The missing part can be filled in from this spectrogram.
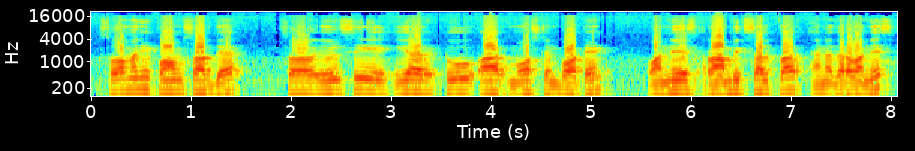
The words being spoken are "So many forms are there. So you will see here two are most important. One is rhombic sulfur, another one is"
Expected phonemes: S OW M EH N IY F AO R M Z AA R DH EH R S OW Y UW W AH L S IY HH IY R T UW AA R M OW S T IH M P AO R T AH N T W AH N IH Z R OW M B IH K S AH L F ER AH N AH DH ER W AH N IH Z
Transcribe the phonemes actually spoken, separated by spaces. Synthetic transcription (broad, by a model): S OW M EH N IY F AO R M S AA R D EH R S OW Y UW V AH L S IY HH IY R T UW AA R M OW S T IH M P AO R T AH N T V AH N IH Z R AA M B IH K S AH L P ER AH N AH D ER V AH N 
